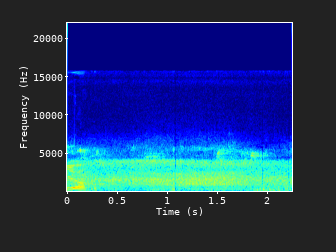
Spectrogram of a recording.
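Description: Steady road traffic noise around parked and passing vehicles, after a single short spoken word at the start.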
